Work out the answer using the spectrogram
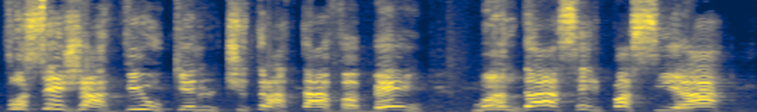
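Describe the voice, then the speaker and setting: A woman's voice: high-pitched, lively intonation, normal speed, bright, forceful tone, exaggerated voice. A woman with a Brazilian accent playing a protective, fiery mother who scolds sternly. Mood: scolding.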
